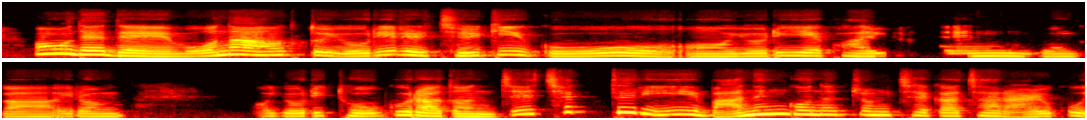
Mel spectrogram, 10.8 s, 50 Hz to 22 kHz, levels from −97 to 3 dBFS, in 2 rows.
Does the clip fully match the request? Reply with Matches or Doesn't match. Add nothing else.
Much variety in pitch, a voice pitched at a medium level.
Matches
